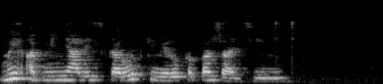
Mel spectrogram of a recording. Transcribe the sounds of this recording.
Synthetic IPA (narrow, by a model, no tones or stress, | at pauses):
mɨʔɐbmʲinʲalʲɪsʲkaɾɔt̪kʲimʲiɾukɐpaʐat͡sʲijɐmʲi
